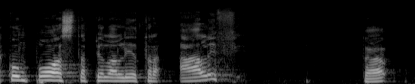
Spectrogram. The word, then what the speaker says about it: Aleph: Então, ela é composta pela letra Aleph, tá? Que é uma letra muda, como o nosso H no português, né?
